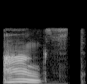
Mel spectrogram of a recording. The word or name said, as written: angst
